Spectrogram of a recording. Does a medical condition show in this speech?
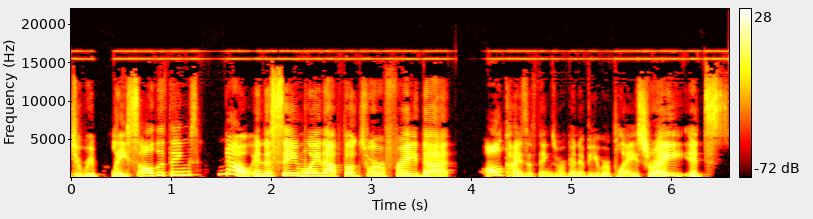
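No.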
